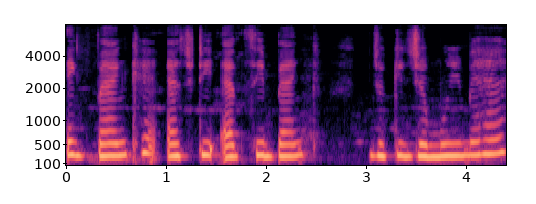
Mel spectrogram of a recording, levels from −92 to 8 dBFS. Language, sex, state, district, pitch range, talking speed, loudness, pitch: Hindi, female, Bihar, Jamui, 255-275 Hz, 135 wpm, -15 LUFS, 260 Hz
